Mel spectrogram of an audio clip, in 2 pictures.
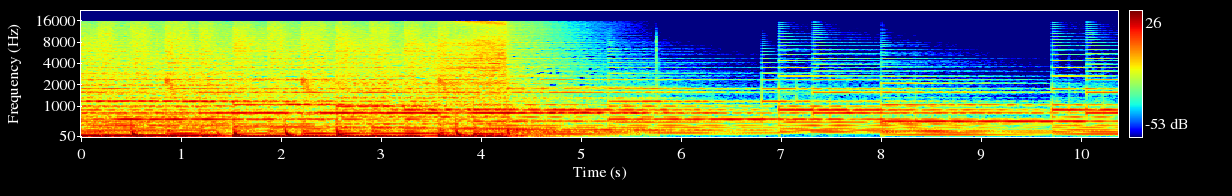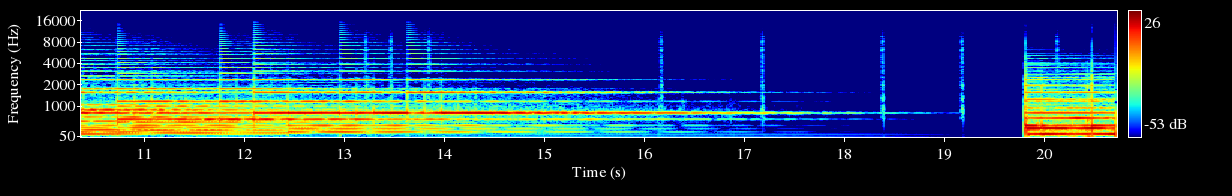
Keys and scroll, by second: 4.1 Delete, 6.4 ctrl+=, 6.5 ctrl+=, 6.7 ctrl+=, 7.6 ctrl+=, 7.7 ctrl+=, 8.6 ctrl+=, 9.9 b, 11.4-13.0 typing, 16.7 ctrl+z.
